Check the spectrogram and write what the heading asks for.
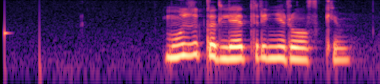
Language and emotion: Russian, neutral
